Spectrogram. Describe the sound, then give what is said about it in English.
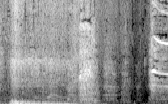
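A voice imitates the dog Patton whining under a door: a low, breathy moan that wavers in pitch, a short pause, then a thin, high-pitched whimper at the end. “This is what she would do under the door, and here's me.”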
